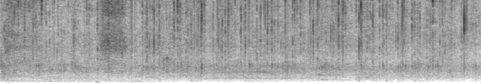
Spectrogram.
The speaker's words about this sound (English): We might even move on from the half awkward clap we sometimes do to a full clap when we're excited. There it is.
